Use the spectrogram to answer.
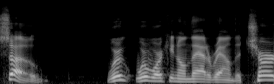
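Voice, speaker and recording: Playful in tone, a man talks at a fairly quick pace. His pitch swings very widely. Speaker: podcast host. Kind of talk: casual chat. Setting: studio. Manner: joking, playful.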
